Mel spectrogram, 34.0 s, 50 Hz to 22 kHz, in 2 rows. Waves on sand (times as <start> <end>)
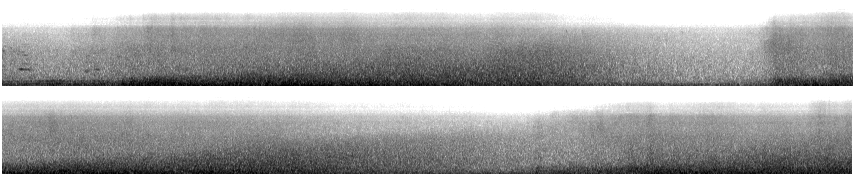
15.2 34.0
